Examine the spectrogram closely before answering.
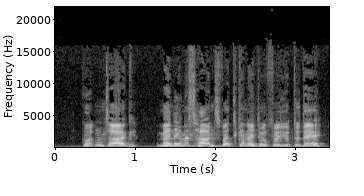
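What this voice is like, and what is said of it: Thick German accent. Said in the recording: “a heavy-set man with a thick German accent”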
